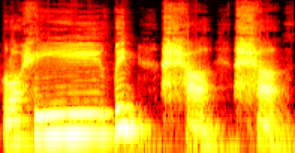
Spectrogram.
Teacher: کیونکہ را کے اوپر زبر ہے، اور آخر پہ جو ہمارے پاس قاف ہے اس کو بھی ہم نے پر کرنا ہے، اور حا کی آواز آئے گی راحیقن، حا، حا، اس کو ہم نے حلق کے درمیان سے ادا کرنا ہے، اور ایک الف کے برابر یہاں لمبا کر کے پڑھنا ہے۔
